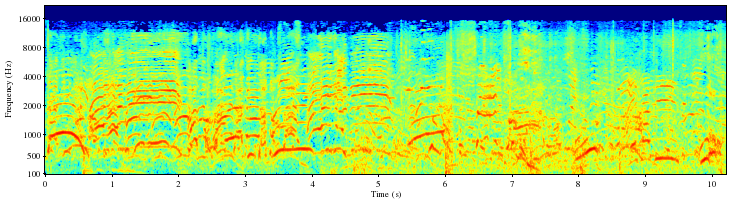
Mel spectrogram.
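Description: Wrestling crowd of spectators, many high-pitched voices shouting and cheering over each other, with a few dull thuds from the ring about half a second in and again around six and eight seconds.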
